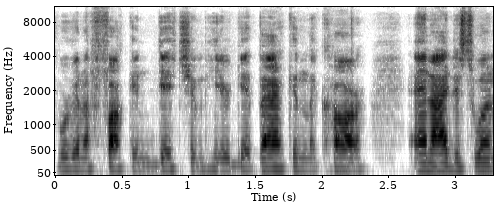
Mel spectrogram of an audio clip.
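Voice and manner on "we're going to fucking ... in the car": put-on whispering voice. Retelling a friend whispering a plan in the speaker's ear: imitating a whisper. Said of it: "he whispers in my ear".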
